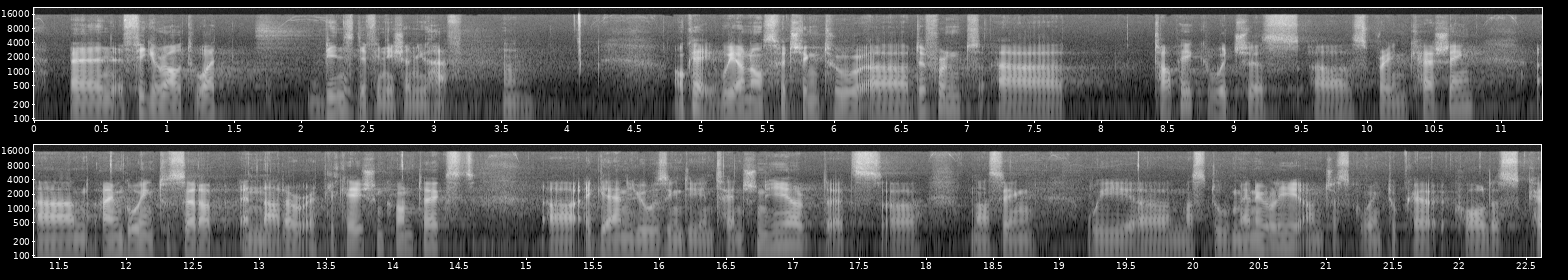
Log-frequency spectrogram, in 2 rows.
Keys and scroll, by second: 12.1 alt+Return.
